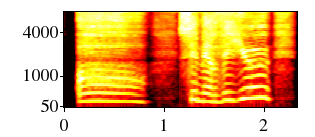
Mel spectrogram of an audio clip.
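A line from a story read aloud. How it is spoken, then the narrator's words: Exclaimed. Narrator (French): s'écria Hermione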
